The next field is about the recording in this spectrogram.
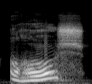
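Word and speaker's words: ראש: quand même israël euros roche 1 le alès ne se prononce pas ici il ya rien il ya en tout roche roche la tête roche a chat non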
